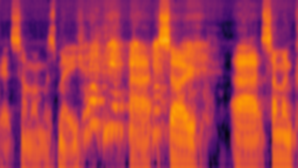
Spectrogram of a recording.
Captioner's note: laughs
